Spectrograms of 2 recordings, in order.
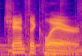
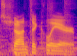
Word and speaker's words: Chanticleer: What a stupid name, Chanticleer, or sometimes pronounced Chanticleer.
